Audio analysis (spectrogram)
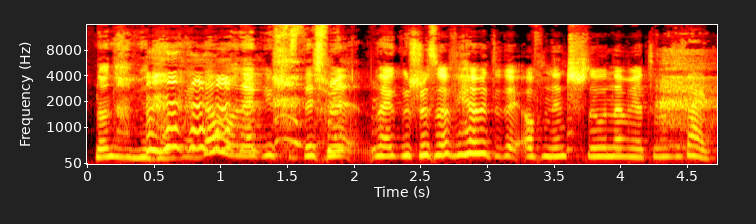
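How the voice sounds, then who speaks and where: A woman's voice: fairly high pitch, animated, fast talker, crowd noise. A woman co-hosting a podcast, talking in a casual, conversational style. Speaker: podcast co-host. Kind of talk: casual chat.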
